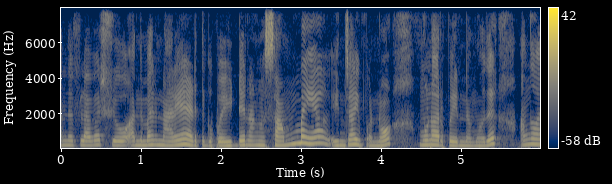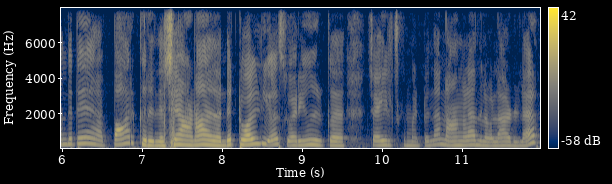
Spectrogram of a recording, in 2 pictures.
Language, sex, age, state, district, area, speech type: Tamil, female, 18-30, Tamil Nadu, Ariyalur, rural, spontaneous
